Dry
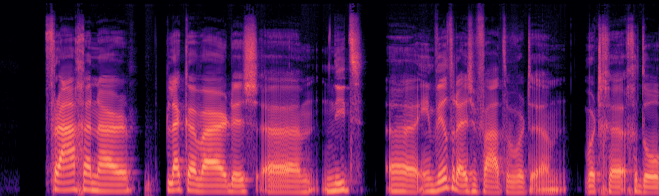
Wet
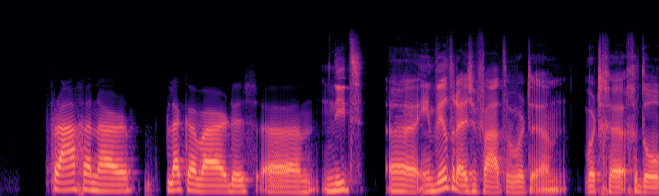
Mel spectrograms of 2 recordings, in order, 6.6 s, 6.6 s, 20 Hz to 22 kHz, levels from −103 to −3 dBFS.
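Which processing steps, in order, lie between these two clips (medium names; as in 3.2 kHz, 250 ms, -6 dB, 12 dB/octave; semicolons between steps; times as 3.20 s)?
low-pass 1.3 kHz 24 dB/octave, from 3.19 s 4.8 kHz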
